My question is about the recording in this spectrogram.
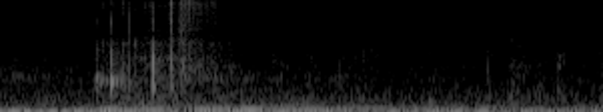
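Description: A soft, muffled bite into toast that is no longer crispy, a faint brief crunch lasting well under a second with very little crackle, then quiet.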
